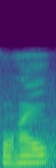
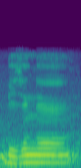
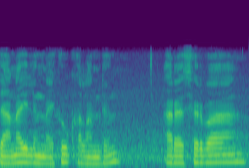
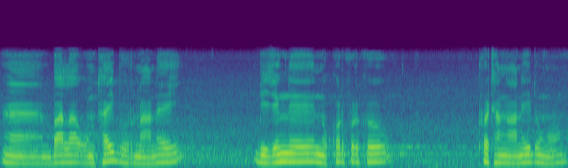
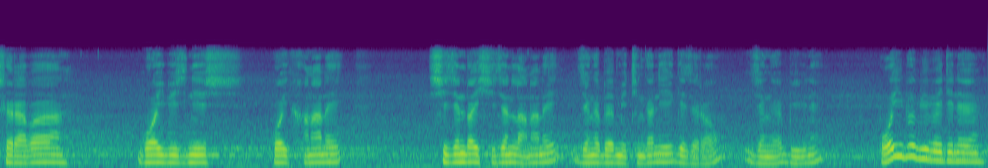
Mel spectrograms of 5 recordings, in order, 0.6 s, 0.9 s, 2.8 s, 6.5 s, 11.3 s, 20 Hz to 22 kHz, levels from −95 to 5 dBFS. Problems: none marked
